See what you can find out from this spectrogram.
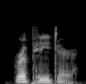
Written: repeater

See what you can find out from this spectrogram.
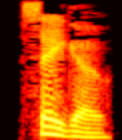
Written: sago

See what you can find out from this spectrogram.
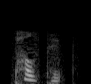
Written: pulpit

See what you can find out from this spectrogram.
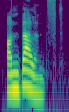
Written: unbalanced

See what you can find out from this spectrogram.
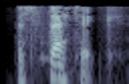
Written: atheistic

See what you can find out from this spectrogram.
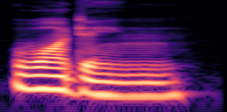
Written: wadding

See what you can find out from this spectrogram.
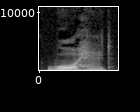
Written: warhead

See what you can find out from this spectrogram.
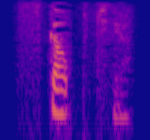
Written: sculpture

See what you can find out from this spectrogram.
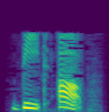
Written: beat-up

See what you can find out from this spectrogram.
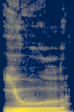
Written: Yule

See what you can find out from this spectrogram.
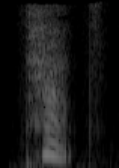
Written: pat

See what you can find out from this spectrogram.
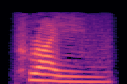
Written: prying

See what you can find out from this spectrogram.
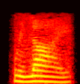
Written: rely

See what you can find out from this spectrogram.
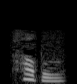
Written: hobble

